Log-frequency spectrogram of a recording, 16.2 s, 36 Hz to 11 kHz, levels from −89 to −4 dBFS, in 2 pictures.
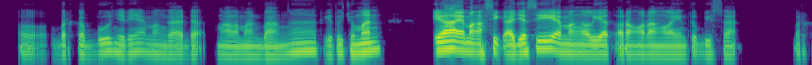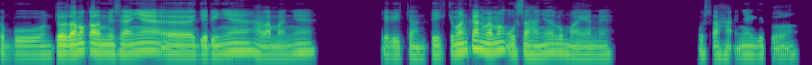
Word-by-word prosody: eee, 105 Hz, -, -11 dB
berkebun 105 Hz, +3 st, -5 dB
jadinya 115 Hz, +3 st, -4 dB
emang 110 Hz, -3 st, -8 dB
gak 100 Hz, -, -2 dB
ada 95 Hz, -, -2 dB, 0.2 s
pengalaman 95 Hz, -1 st, -5 dB
banget 120 Hz, +8 st, -4 dB
gitu. 115 Hz, +2 st, -7 dB
Cuman 130 Hz, +5 st, +3 dB, 0.5 s
ya 150 Hz, +2 st, +11 dB
emang 125 Hz, -4 st, +7 dB
asik 125 Hz, +2 st, -1 dB
aja 110 Hz, +2 st, +6 dB
sih 155 Hz, +3 st, +5 dB
emang 115 Hz, -3 st, +3 dB
ngeliat 110 Hz, 0 st, +2 dB
orang-orang 105 Hz, 0 st, -1 dB
lain 100 Hz, 0 st, -2 dB
tuh -, -, -6 dB
bisa 100 Hz, -2 st, -7 dB, 0.5 s
berkebun, 100 Hz, -3 st, -7 dB
terutama 110 Hz, +3 st, +4 dB
kalo 130 Hz, -3 st, +3 dB
misalnya, 115 Hz, +4 st, +1 dB
eee, 105 Hz, 0 st, 0 dB
jadinya 115 Hz, +5 st, -3 dB
halamannya 105 Hz, +4 st, -6 dB, 0.7 s
jadi 95 Hz, 0 st, -5 dB
cantik 95 Hz, +1 st, -7 dB
cuman 120 Hz, +4 st, 0 dB
kan 160 Hz, -, +6 dB
memang 130 Hz, +4 st, +1 dB
usahanya 110 Hz, -1 st, -3 dB
lumayan 95 Hz, -5 st, -6 dB
ya, 95 Hz, -, -10 dB, 0.9 s
usahanya 100 Hz, -1 st, -7 dB
gitu 100 Hz, -1 st, -9 dB
loh. 100 Hz, +1 st, -11 dB
110 Hz, 145 wpm, -23 LUFS, 100-120 Hz, 0.9 s, ya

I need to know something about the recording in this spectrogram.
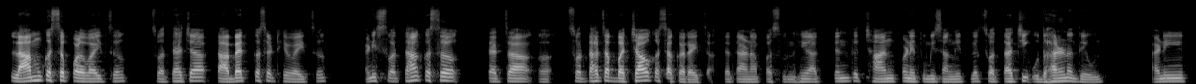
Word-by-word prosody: लांब 160 Hz, +6 st, +8 dB
कसं 190 Hz, -1 st, +4 dB
पळवायचं, 140 Hz, 0 st, +2 dB, 0.3 s
स्वतःच्या 145 Hz, +6 st, 0 dB
ताब्यात 140 Hz, +3 st, +6 dB
कसं 175 Hz, -1 st, -2 dB
ठेवायचं 130 Hz, +1 st, -5 dB, 0.4 s
आणि 160 Hz, +4 st, -3 dB
स्वतः 160 Hz, +2 st, +1 dB
कसं 180 Hz, -2 st, +2 dB, 0.3 s
त्याचा 140 Hz, 0 st, +2 dB, 0.2 s
अ, 125 Hz, -, -10 dB, 0.3 s
स्वतःचा 150 Hz, +4 st, +1 dB
बचाव 170 Hz, +6 st, +6 dB
कसा 160 Hz, -4 st, 0 dB
करायचा, 115 Hz, -5 st, -3 dB
त्या 120 Hz, -, -9 dB
ताणापासून, 120 Hz, -1 st, -6 dB
हे 130 Hz, +3 st, -6 dB
अत्यंत 145 Hz, +5 st, -5 dB
छानपणे 140 Hz, +1 st, 0 dB
तुम्ही 135 Hz, -1 st, -5 dB
सांगितलं, 130 Hz, +1 st, -6 dB
स्वतःची 130 Hz, +4 st, -1 dB
उदाहरणं 140 Hz, +4 st, +1 dB
देऊन 115 Hz, -3 st, -6 dB, 0.5 s
आणि 145 Hz, +3 st, -1 dB
140 Hz, 135 wpm, -26 LUFS, 130-150 Hz, 0.5 s, लांब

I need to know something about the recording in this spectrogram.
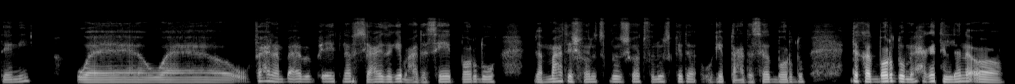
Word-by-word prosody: تاني، 120 Hz, +7 st, -5 dB, 0.5 s
و 115 Hz, -, -2 dB, 0.6 s
و 110 Hz, +1 st, -3 dB, 0.8 s
وفعلًا 145 Hz, -2 st, -2 dB
بقى 125 Hz, +2 st, -1 dB
ب 125 Hz, -, -6 dB, 0.2 s
لقيت 135 Hz, 0 st, -3 dB
نفسي 130 Hz, -2 st, -2 dB
عايز 125 Hz, +1 st, 0 dB
أجيب 135 Hz, +3 st, +1 dB
عدسات 120 Hz, +2 st, -2 dB
برضه، 120 Hz, 0 st, -1 dB, 0.4 s
جمّعت 130 Hz, +5 st, 0 dB
شوية 125 Hz, -1 st, 0 dB
فلوس 125 Hz, -1 st, -1 dB
شوية 125 Hz, -, -1 dB
فلوس 125 Hz, +2 st, -5 dB
كده 125 Hz, -1 st, -3 dB
وجبت 120 Hz, -1 st, -6 dB
عدسات 110 Hz, +3 st, -2 dB
برضه، 115 Hz, +2 st, -3 dB, 0.4 s
دي -, -, +6 dB
كانت 130 Hz, -2 st, +6 dB
برضه 140 Hz, +2 st, +9 dB
من 120 Hz, -, +1 dB
الحاجات 135 Hz, +4 st, +2 dB
اللي 120 Hz, +1 st, +3 dB
أنا 135 Hz, -, +4 dB
آه. 110 Hz, -4 st, +4 dB
120 Hz, 170 wpm, -26 LUFS, 115-130 Hz, 0.8 s, برضه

